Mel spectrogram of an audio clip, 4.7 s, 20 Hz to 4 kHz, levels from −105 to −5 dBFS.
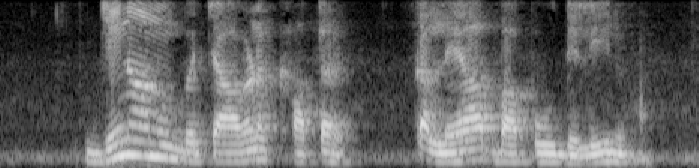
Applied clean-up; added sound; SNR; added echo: none; none; none; none.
